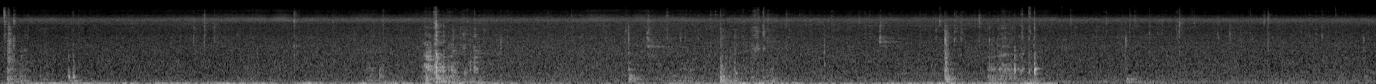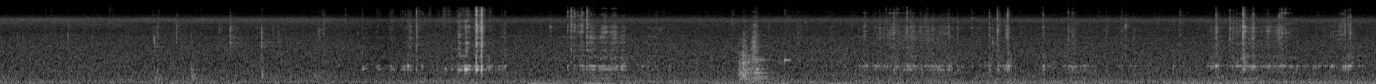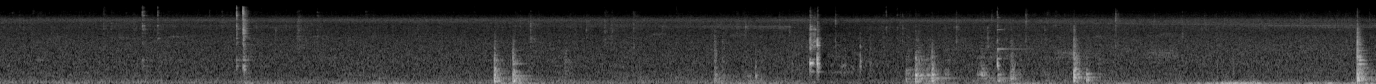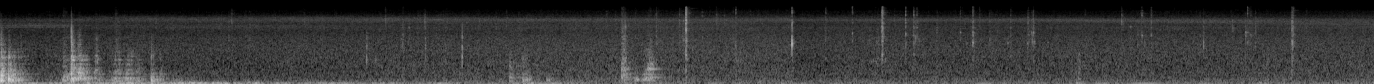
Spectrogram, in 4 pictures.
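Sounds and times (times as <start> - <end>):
rain on tent: 0.0 - 55.0
wind on tent: 0.0 - 55.0
metal mugs clinking on hooks: 17.3 - 20.6, 21.2 - 27.4.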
